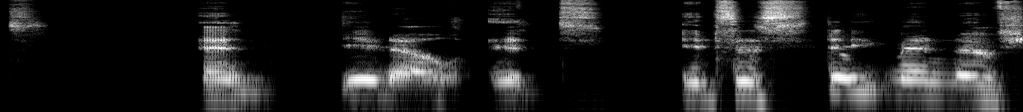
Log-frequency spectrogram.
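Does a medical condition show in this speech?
Yes: Parkinson's disease, young onset.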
